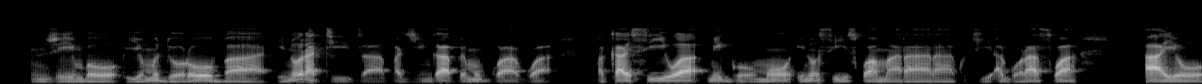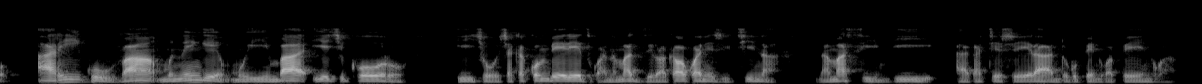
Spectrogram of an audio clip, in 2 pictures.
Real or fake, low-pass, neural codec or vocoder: real; 5.4 kHz; none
